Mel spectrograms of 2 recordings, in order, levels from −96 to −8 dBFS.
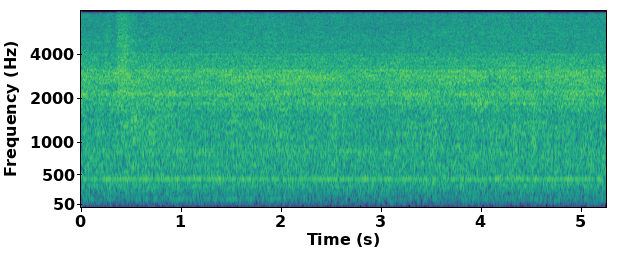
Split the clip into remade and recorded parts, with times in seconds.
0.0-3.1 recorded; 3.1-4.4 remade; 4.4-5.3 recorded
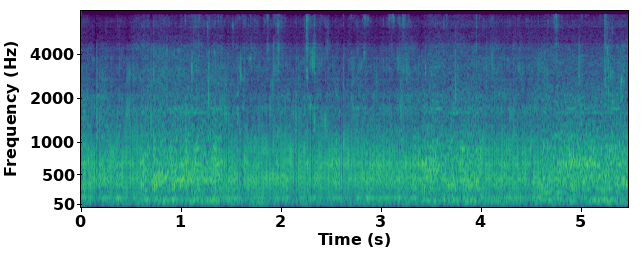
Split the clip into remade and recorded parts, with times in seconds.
0.0-0.6 remade; 0.6-1.4 recorded; 1.4-3.4 remade; 3.4-4.0 recorded; 4.0-4.6 remade; 4.6-5.5 recorded

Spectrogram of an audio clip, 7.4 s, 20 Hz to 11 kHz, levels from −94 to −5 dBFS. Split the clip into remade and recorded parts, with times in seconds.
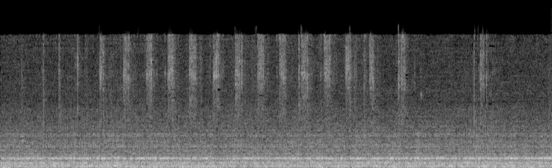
0.0-0.4 recorded; 0.4-2.1 remade; 2.1-5.9 recorded; 5.9-6.7 remade; 6.7-7.4 recorded

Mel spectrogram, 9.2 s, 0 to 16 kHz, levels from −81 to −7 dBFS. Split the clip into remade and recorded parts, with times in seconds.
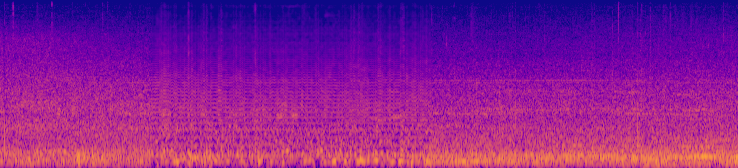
0.0-1.9 recorded; 1.9-5.4 remade; 5.4-9.2 recorded

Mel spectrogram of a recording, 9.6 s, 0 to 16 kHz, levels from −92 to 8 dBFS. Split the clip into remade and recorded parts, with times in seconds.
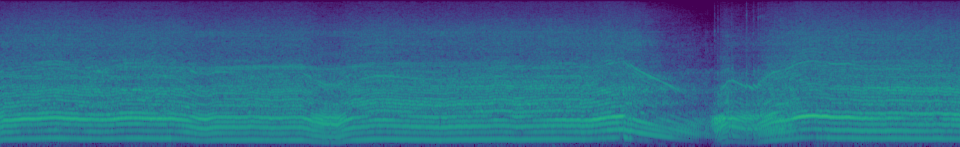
0.0-0.9 recorded; 0.9-1.7 remade; 1.7-9.6 recorded

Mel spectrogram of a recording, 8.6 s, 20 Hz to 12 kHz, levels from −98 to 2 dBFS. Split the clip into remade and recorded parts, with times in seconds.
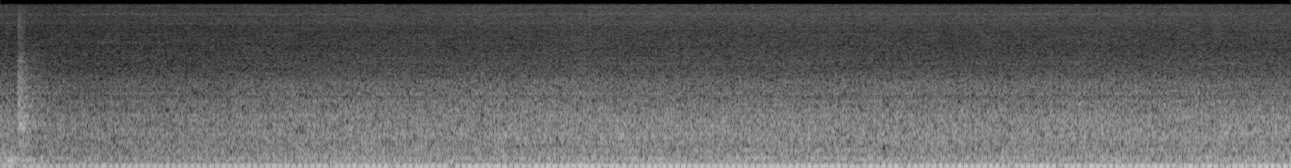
0.0-0.7 remade; 0.7-2.2 recorded; 2.2-4.4 remade; 4.4-5.5 recorded; 5.5-8.6 remade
